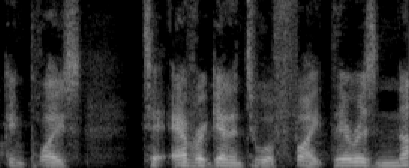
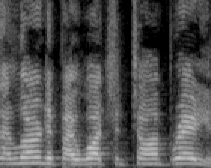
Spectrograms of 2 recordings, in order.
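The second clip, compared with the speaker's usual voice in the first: mocking heckler; 7 semitones higher, 6 dB louder than usual. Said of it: "He goes".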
